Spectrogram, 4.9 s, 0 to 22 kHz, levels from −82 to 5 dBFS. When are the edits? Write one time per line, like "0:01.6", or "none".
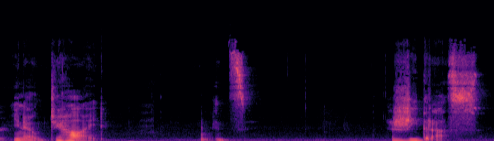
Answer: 0:02.1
